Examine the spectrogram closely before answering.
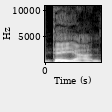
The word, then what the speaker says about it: Dejan: They did say Dejan, so we know that the J is a ya.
